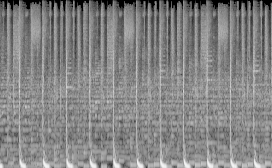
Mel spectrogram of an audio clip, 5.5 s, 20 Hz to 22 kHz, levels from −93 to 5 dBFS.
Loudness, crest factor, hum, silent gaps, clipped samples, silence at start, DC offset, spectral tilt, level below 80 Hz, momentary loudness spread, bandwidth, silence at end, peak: -9 LUFS; 8 dB; none; none; 4%; 0 s; under 0.1%; -3.5 dB/octave; -14 dBFS; 2 LU; over 20 kHz; 0 s; 0 dBFS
